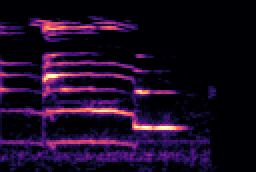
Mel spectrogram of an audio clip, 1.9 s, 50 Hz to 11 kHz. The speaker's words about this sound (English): 12 cats!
